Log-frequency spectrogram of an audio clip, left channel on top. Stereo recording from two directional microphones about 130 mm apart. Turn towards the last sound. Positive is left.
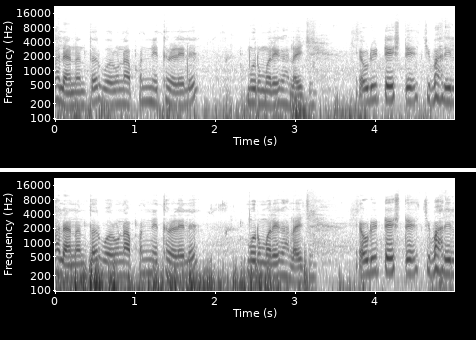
turn(degrees=10)  # may be behind; listen again after turning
